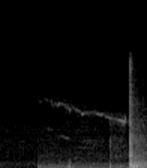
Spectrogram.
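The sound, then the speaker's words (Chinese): A firework whistles as it climbs, with a high thin tone sliding slightly down, a couple of faint pops, then a loud booming burst near the end and a crackling tail. “哦，五烟花的声音啊。”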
